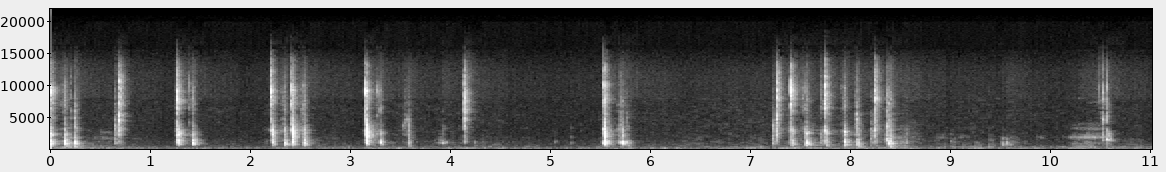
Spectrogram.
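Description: Someone types a password on a computer keyboard, producing quiet bursts of quick key clicks separated by short pauses, close and alone.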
